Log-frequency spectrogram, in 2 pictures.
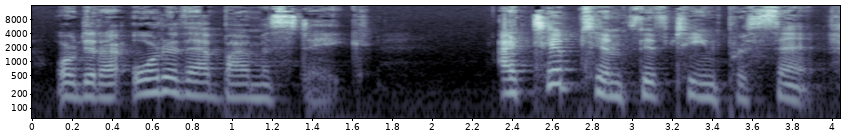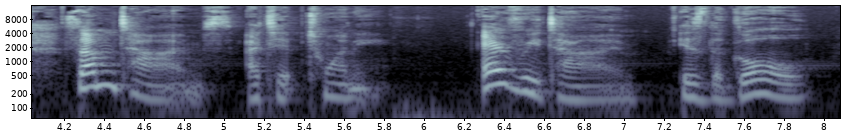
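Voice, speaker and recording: An American woman reciting her poem in a measured, deliberate way, letting line endings drop away. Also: lowish voice, gravelly. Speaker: poet. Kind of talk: poetry reading.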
